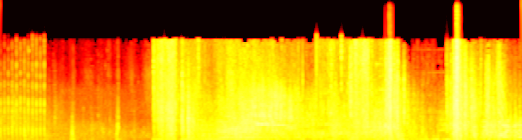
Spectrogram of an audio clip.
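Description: A friendly mortar strike lands in the video game Call of Duty: Modern Warfare II, with heavy booming blasts and rumbling gunfire that continue loud and dense, layered over battlefield noise.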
